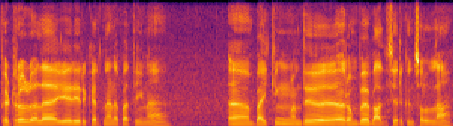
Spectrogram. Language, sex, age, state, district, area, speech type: Tamil, male, 30-45, Tamil Nadu, Viluppuram, rural, spontaneous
